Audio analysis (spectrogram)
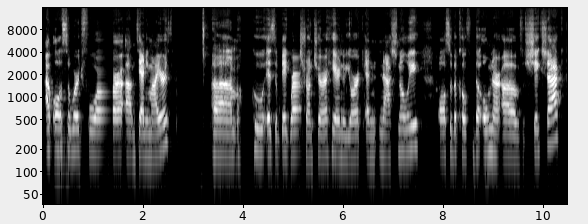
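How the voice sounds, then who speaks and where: Bright-voiced Trinidadian woman, playful. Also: on the low side, measured pace. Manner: animated, playful, drops into dialect. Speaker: panel guest, food blogger and podcaster. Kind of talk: casual video call panel chat.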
